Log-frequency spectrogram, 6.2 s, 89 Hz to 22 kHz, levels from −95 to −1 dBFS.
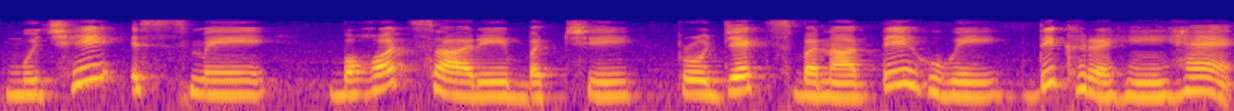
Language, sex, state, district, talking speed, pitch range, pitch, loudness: Hindi, female, Madhya Pradesh, Katni, 105 wpm, 190-255 Hz, 205 Hz, -17 LUFS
